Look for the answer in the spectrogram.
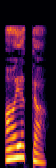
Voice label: "ಆಯತ", kannada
